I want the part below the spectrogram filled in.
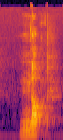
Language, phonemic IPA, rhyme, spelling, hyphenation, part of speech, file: Dutch, /nɑp/, -ɑp, nap, nap, noun, Nl-nap.ogg
- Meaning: drinking cup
